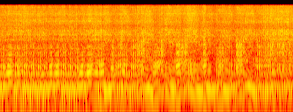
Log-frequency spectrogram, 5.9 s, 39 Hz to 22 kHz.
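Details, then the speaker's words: 2001 Yamaha WR250F street-legal dirt bike, rebuilt, hard to kick over: single-cylinder fires on the kickstart, thumps unevenly and dies; earlier bump-started and ran, possibly lean; won't restart even with hot start; owner suspects valves not seating. "all right she fired up with kickart a just stopped what the heck"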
